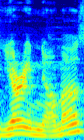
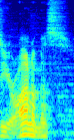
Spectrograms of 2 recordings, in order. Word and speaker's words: Eurynomos: It's pronounced Eurynomos? I thought it was Euronymous.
